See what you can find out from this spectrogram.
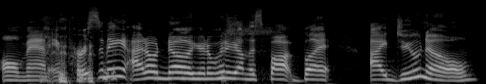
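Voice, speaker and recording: Young woman, Miami accent, co-host, smooth clear voice, close dry mic, chatty. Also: fairly high pitch, expressive, dry recording. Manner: chatty, frequent "like" fillers, quick laughs. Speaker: podcast co-host. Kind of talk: casual podcast chat.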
